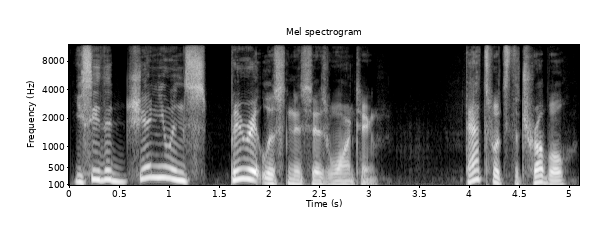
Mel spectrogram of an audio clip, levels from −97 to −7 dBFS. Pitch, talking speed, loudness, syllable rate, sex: 150 Hz, 130 wpm, -18 LUFS, 4.9 syllables/s, male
